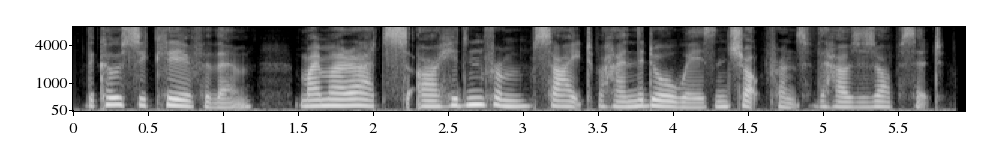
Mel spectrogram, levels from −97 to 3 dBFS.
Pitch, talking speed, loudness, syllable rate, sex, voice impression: 195 Hz, 210 wpm, -18 LUFS, 5.8 syllables/s, female, very feminine, slightly young, thin, slightly tensed, slightly powerful, bright, soft, slightly clear, fluent, slightly raspy, very cute, very intellectual, refreshing, sincere, very calm, very friendly, very reassuring, very unique, very elegant, slightly wild, sweet, lively, kind, slightly intense, slightly modest, light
